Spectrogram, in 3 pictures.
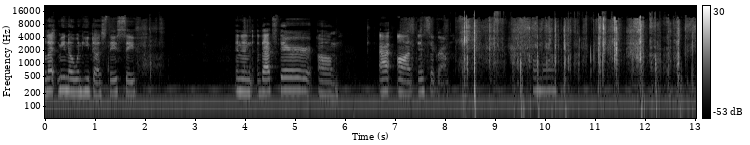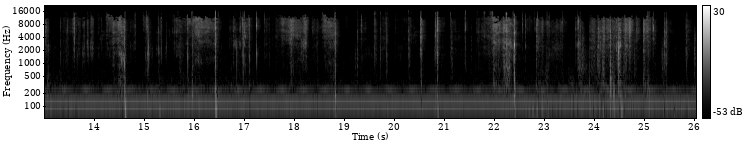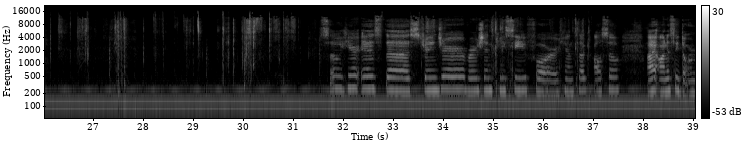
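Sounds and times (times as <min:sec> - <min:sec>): low hum: 0:00.0 - 0:39.0
paper envelope tearing: 0:08.2 - 0:31.1
plastic wrap crinkling: 0:08.2 - 0:31.6.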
